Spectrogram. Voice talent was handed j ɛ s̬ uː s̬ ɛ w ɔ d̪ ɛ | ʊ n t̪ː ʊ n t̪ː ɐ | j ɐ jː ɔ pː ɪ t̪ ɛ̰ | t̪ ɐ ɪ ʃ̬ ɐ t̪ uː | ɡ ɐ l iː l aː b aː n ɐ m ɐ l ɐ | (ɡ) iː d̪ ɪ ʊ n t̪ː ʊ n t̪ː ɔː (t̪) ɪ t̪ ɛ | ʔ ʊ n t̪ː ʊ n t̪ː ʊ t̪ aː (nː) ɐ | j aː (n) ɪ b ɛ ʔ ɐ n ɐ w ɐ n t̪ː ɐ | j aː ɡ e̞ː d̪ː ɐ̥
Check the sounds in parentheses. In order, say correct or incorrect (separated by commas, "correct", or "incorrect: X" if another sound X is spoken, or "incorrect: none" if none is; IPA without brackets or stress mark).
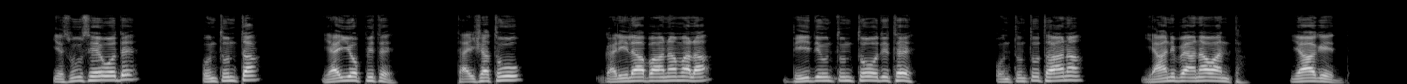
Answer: incorrect: b, incorrect: d̪, incorrect: n, correct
